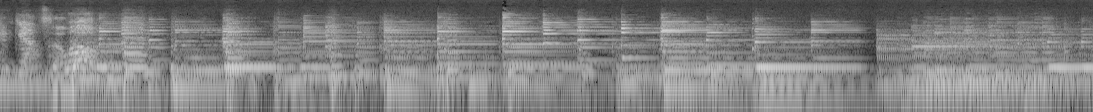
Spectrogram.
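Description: Acoustic guitar picking chords in an instrumental passage of an acoustic song, with a held, wavering sung note ending about a second in.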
